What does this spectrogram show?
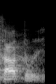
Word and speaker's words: Qatari: Qatarian. Yeah, I guess citizen. probably, yeah, What's your yeah. citizenship? Qatari, yeah, it's called Qatari. Do you have dual citizenship? Oh, it's No. Qatari.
